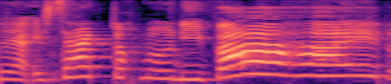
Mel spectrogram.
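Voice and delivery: high, loud, self-righteous retort; loud mock-defensive Tina; defensive snap. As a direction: insist you're only telling the truth. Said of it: "Und Tina so".

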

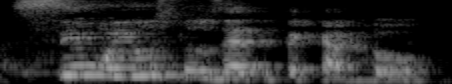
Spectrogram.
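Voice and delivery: slow, intoned priestly Latin; entonação de padre. Shown as a demonstration. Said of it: "Aí você bota a entonação pra parecer um padre". (latim lento com entonação de padre)

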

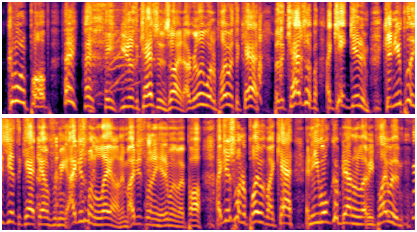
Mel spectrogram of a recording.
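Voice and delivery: high, eager pleading dog voice; bulldog Hank begging. Acted. Bulldog Hank begging his owner for the cat, high eager pleading. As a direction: beg like a dog desperate to play. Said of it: "Hank will come".

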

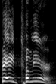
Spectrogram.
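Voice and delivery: high, loud calling scream; wife's scream. Retold or imitated. Wife screaming for her husband to come. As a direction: shriek for him across the house. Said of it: "she'll scream".

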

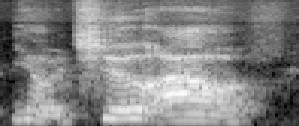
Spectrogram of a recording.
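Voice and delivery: emphatic slow chill out. Pretend. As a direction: lean on chill, slowly. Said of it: "if it was, like, a year".

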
